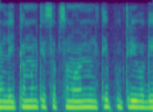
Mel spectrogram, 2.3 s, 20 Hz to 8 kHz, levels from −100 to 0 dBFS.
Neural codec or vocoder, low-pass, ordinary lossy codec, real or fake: none; 7.2 kHz; none; real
